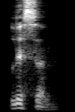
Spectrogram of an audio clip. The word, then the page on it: listen: Australian English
